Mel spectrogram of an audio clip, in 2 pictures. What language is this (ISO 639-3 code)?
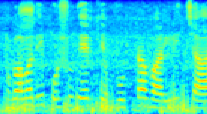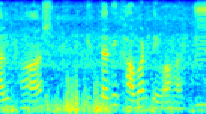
ben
